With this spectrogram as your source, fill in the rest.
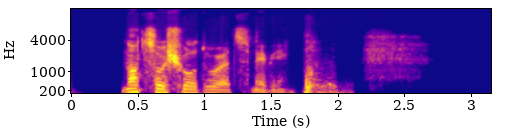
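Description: A middle-aged man speaks calmly through a headset microphone, as on an online call.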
